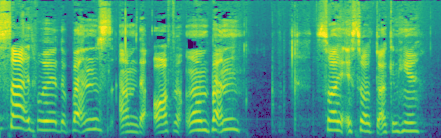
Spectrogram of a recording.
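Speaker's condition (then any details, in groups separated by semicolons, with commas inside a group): Speech impairment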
